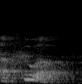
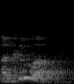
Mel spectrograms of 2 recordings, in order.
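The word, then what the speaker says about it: ἀκούω: you can pronounce that akuo and it's got a the acute accent mark so it goes up with it akuo I hear the rough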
